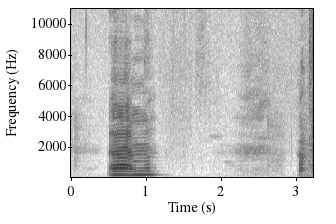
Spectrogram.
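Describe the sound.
A short voiced 'ahh' builds up, followed after a pause by a sudden, loud, explosive sneeze burst at the very end.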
